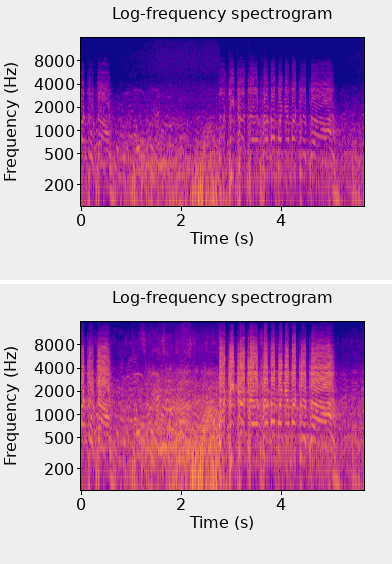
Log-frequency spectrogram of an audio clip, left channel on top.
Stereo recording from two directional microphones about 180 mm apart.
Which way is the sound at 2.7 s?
5° right (ahead or behind).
